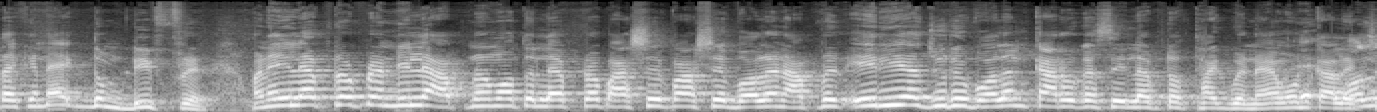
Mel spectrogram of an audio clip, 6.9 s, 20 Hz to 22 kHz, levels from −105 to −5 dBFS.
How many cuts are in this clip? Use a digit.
0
